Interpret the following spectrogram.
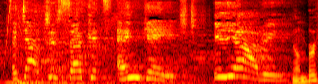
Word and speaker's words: Ilari: Ilari.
